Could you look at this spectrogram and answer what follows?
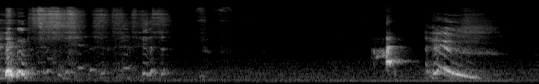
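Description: A boy laughing: a loud, breathy burst of laughter at the start that trails off over a second or so, then another short laugh about four seconds in that falls in pitch.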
